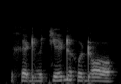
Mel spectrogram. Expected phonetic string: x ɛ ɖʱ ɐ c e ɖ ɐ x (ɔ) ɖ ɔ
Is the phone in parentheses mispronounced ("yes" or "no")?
yes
